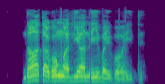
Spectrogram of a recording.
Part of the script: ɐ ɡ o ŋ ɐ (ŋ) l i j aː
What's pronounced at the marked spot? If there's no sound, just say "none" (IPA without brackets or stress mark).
none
